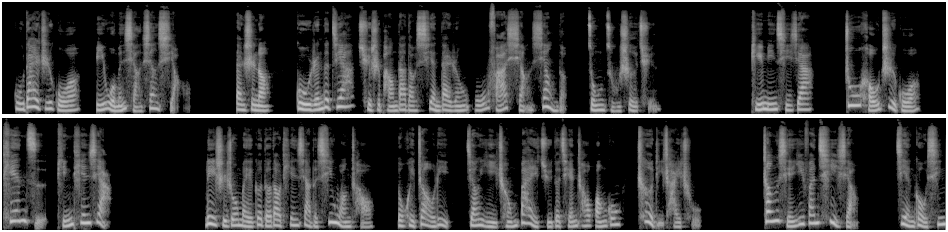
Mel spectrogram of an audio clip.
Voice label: 纪录片

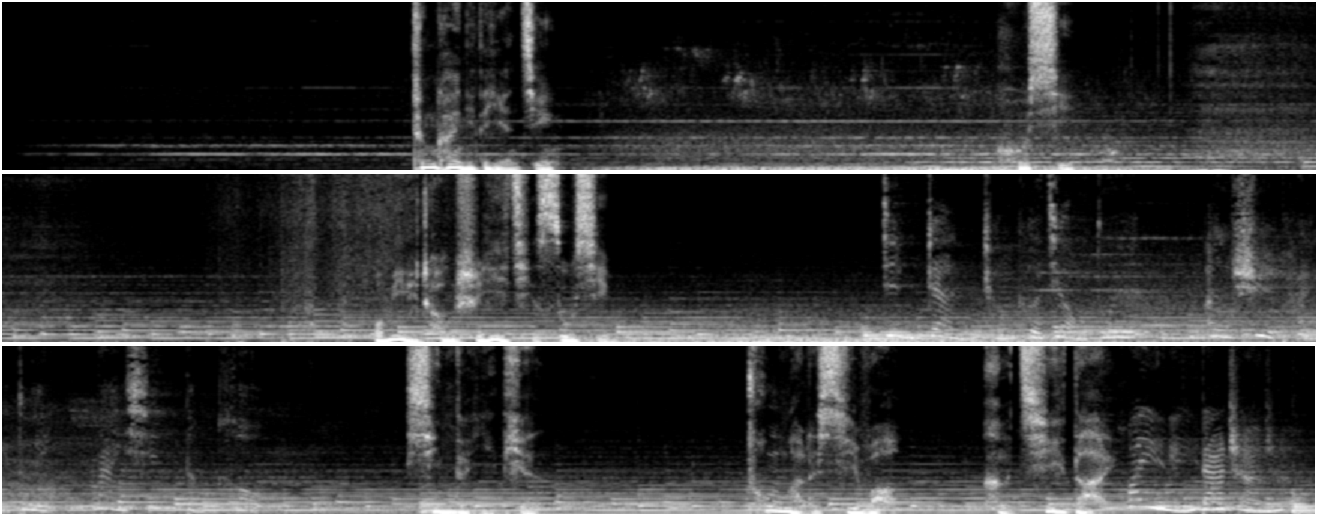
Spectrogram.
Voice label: 走心宣传; 北京轨道运营公司

